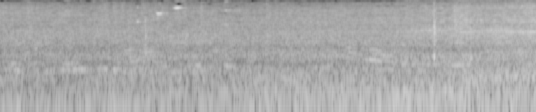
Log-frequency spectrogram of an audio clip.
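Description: Busy street ambience: a steady rumble of road traffic with people's voices in the background, and one short sharp click about three seconds in.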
